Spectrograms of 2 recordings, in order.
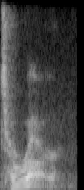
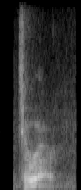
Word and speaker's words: Tarrare: This guy is known as, and this is a hard name to pronounce, I've seen it pronounced multiple different ways, we're going to go with Terrare. T-A-R-R-A-R-E. Terrare. – And you know what, if you're wrong, I mean, it's French. Who cares? – Yeah. Yeah. So Terrare was born in France near Lyon in the early 1770s.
